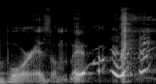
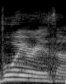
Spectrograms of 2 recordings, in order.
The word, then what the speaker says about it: voyeurism: I like a little boreism. You know, is it? boreism when people you outside and people could. Oh, voyeurism.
